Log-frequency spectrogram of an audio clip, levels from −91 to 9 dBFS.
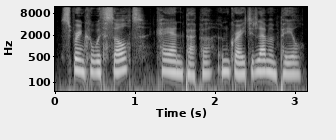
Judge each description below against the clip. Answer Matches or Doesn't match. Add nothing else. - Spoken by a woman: Matches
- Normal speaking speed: Matches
